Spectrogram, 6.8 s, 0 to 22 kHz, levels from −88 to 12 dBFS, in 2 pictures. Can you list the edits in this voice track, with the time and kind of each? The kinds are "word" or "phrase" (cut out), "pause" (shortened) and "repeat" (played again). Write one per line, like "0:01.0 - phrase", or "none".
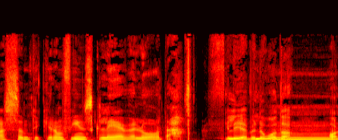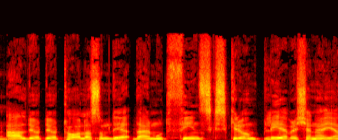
0:02.2 - word
0:03.8 - repeat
